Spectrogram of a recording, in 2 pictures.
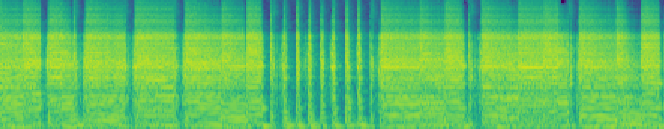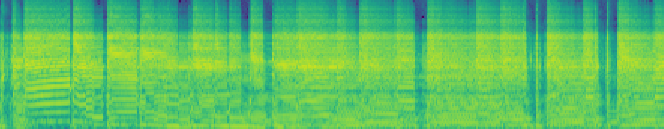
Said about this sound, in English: Okay, so we'll now do the crunch sound on the bridge pickup.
